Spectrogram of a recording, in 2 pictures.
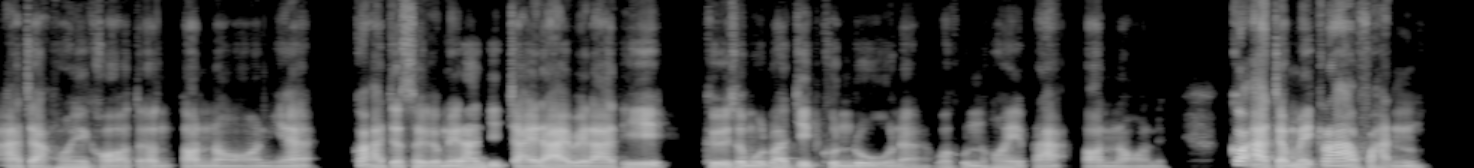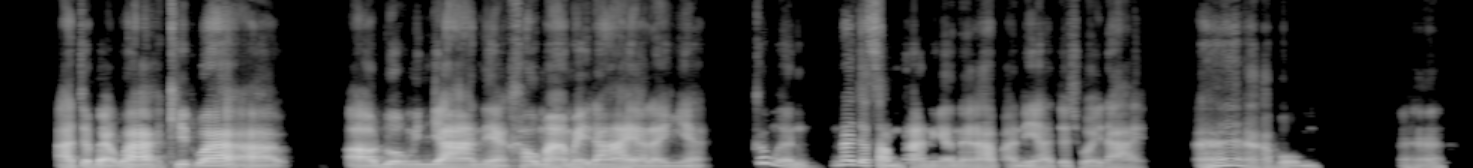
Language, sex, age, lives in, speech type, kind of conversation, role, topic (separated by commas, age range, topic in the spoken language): Thai, male, 35-39, Thailand, conversation, advice, advisor, ฝันร้ายบ่อยจนกลัวที่จะเข้านอนอีกครั้ง ควรทำอย่างไรดี?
